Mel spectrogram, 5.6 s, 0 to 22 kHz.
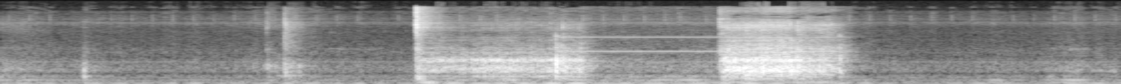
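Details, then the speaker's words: Racal 543 (TUAAM) automatic antenna tuner for Clansman PRC 351/352 VHF, power-on tuning into a mismatched 25 ohm resistor load; two short motor whirring bursts with a faint steady tone, then quiet; normal tuning cycle. "so what's going to happen as soon as I'm going to to power it on it will start the tuning and you will hear the device working and we will have in this light go away after the tuning cycle will be completed so let's hear that"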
